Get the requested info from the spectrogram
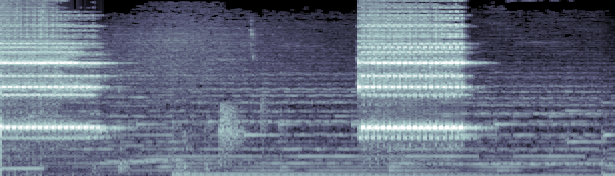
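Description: Mobile phone ringing: two rings, each a loud, trilling electronic tone lasting about a second, the second starting about three and a half seconds in.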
